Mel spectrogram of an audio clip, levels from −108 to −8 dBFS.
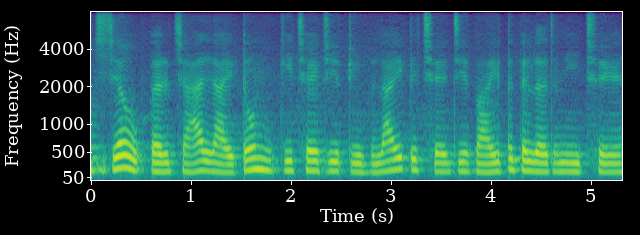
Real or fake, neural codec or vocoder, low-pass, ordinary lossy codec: fake; codec, 16 kHz, 0.5 kbps, FunCodec, trained on Chinese and English, 25 frames a second; none; none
